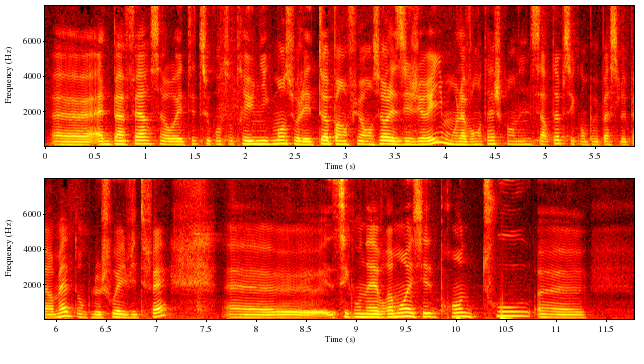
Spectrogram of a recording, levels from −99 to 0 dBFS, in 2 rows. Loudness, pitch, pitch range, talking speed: -24 LUFS, 170 Hz, 160-190 Hz, 245 wpm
